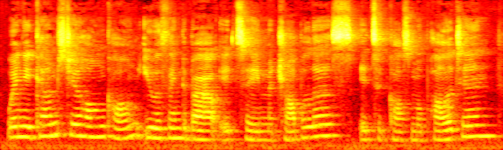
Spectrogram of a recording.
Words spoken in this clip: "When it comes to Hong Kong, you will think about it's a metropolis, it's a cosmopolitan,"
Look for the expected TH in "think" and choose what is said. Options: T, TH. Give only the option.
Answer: TH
